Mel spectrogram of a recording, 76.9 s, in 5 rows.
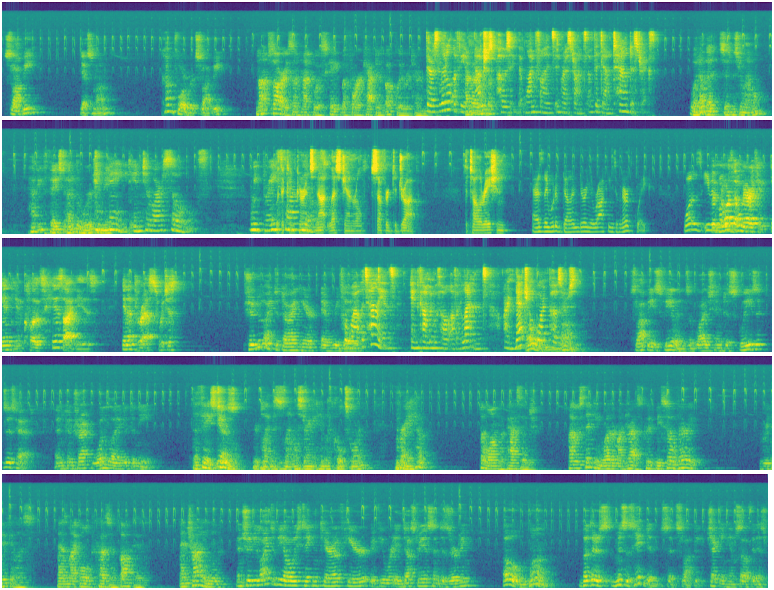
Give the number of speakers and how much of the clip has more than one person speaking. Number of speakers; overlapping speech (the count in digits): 8, about 9%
